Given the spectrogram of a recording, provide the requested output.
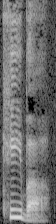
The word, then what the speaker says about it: Chebar: Now the CH is pronounced like a K, so he's by the river Chebar, no doubt anxious and disconsolate.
